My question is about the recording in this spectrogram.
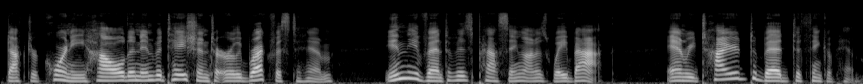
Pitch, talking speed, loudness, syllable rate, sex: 170 Hz, 195 wpm, -20 LUFS, 5.2 syllables/s, female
